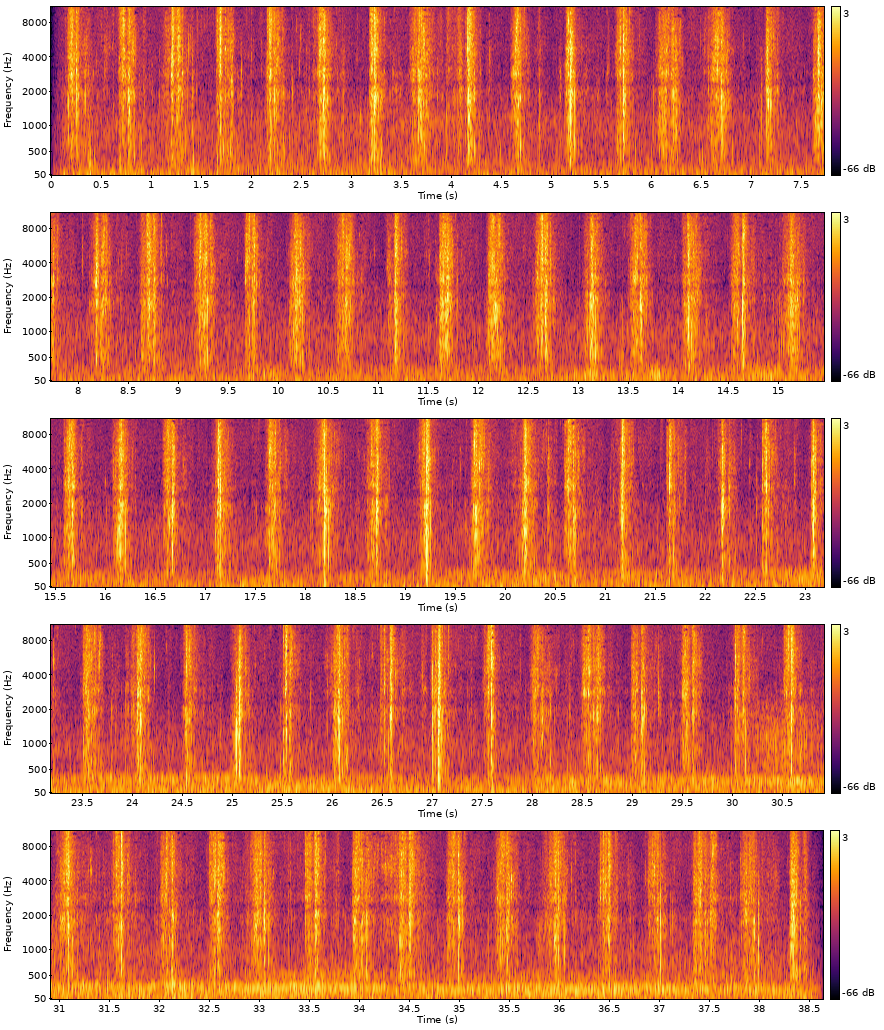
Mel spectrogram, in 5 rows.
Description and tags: Footsteps, Muddy, A
Raw audio of footsteps in some squelchy mud. There is a distant firework going off around the 30 second mark.
An example of how you might credit is by putting this in the description/credits:
squelch, mud, footsteps, muddy, squidgy, step, foot, steps, footstep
